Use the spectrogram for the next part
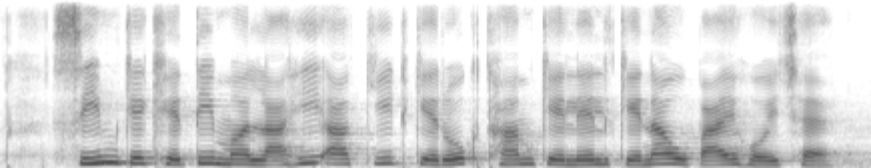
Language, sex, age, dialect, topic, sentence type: Maithili, female, 18-24, Bajjika, agriculture, question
